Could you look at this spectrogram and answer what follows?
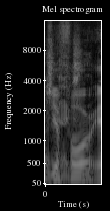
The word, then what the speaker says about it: Ejiofor: Ejiofor, yeah.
